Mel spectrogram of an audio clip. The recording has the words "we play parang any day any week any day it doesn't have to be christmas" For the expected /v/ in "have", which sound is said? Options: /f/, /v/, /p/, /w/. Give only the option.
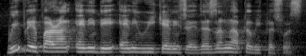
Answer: /f/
